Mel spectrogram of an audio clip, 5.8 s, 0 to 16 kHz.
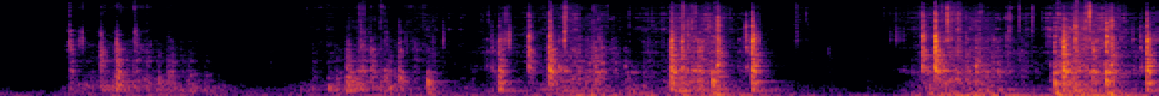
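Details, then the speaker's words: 1961 International Cub Cadet Original (7 hp Kohler), steering wheel worked: irregular hollow clunks and knocks as the steering shaft moves; the shaft is loose, and the owner thinks a weld is broken. "Oh, yeah. It's loose. I think that weld is broke or something."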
